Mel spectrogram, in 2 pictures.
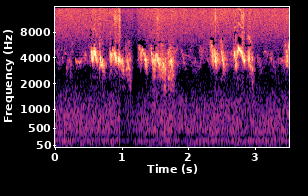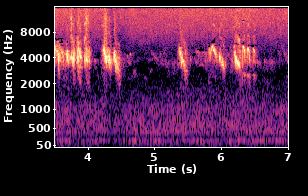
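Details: Eurasian skylark song: bursts of high chirping, trilled phrases clustered in a narrow high band, broken by short pauses, over a steady low background hum.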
